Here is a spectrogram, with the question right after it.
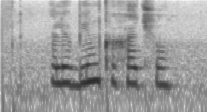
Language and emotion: Russian, neutral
